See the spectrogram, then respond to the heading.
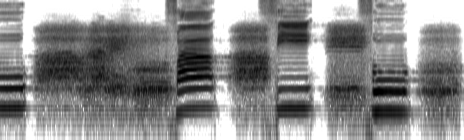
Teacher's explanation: اس کا صحیح جو مخرج ہے وہ ہے کہ اوپر کے سامنے والے دو دانتوں کے کنارے اور نچلے ہونٹ کا تر حصہ، یہ مخرج ہے، یہ نکلنے کی جگہ ہے فا کی۔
